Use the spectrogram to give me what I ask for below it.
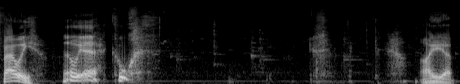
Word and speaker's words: Fowey: Uh shipmate Tim says that Fowey's Fowey's pronounced Fowey.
